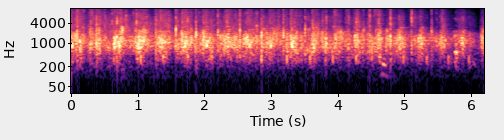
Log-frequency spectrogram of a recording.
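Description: applause

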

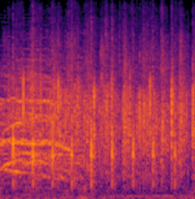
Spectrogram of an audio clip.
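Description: audience applauding and cheering

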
